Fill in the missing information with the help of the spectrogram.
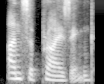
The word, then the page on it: Unsurprising: Indian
